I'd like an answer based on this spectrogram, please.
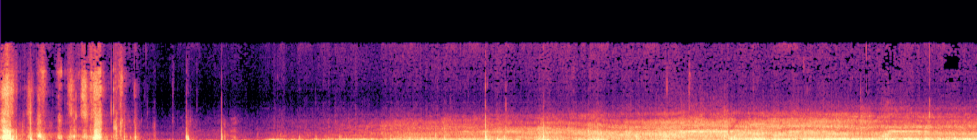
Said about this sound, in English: Cement truck coming.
